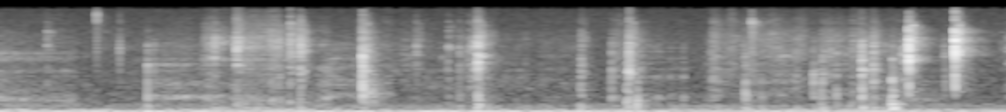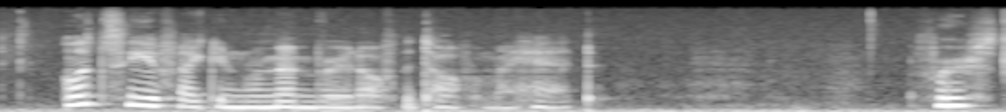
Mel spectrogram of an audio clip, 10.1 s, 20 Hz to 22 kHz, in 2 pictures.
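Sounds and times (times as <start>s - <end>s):
paper rustling and crinkling as the sheet is shuffled: 0.8s - 5.2s
speech: 5.4s - 8.0s, 9.7s - 10.0s.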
